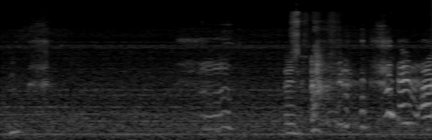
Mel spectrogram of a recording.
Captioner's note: laughter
